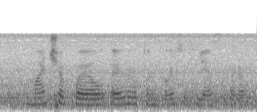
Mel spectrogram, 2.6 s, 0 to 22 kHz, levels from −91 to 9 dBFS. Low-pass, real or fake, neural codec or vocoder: 7.2 kHz; real; none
